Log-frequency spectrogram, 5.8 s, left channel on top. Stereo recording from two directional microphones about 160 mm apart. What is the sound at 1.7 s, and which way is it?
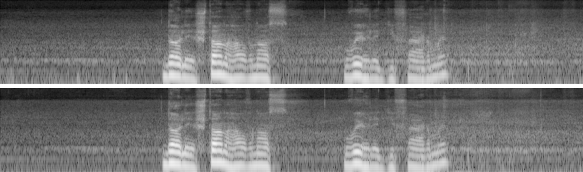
Speech, 15° right (ahead or behind).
